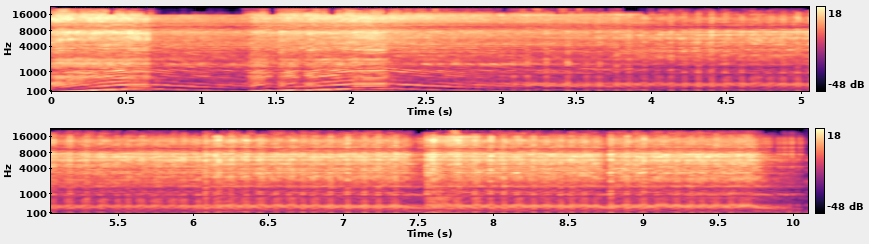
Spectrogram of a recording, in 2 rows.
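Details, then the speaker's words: Stihl 028 WB chainsaw, unused about five years, bar oiler problem, started before disassembly: two quick revs up and down, then settles into a steady high buzzing run with no stumbling; normal running. "like it was born yesterday"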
